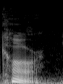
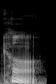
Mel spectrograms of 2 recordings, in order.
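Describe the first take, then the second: First: It is said with an R sound at the end. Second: It is said with no R sound at the end. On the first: This is how most American speakers say it. "And in American English, mostly people say car" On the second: This is how British speakers say it. "we don't pronounce the letter R when it comes after a vowel"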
